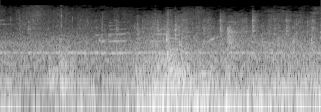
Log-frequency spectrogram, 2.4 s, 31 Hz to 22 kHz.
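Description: A barn door opened in Red Dead Redemption 2, a continuous creaking, grinding mechanical rumble that swells midway, with no talk.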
